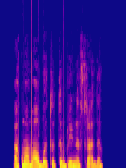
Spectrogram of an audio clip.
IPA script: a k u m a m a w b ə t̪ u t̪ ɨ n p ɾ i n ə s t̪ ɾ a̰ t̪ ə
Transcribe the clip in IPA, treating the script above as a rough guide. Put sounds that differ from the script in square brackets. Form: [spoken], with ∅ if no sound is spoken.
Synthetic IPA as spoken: a k u m a m a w b ə t̪ u t̪ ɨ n p [l] i n ə s t̪ ɾ a̰ [d̪] ə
